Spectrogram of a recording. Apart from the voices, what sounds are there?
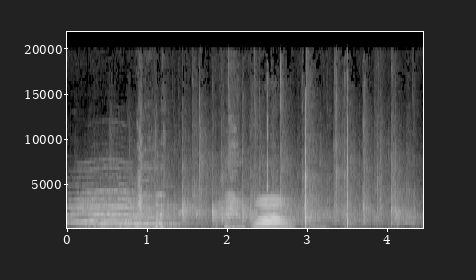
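audience clapping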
